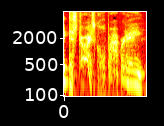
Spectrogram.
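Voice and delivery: slow, drawn-out whisper; whispered echo. Acted. Co-host echoing his own show quote, slow whisper.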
